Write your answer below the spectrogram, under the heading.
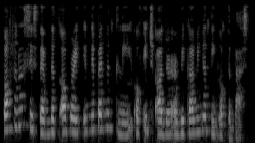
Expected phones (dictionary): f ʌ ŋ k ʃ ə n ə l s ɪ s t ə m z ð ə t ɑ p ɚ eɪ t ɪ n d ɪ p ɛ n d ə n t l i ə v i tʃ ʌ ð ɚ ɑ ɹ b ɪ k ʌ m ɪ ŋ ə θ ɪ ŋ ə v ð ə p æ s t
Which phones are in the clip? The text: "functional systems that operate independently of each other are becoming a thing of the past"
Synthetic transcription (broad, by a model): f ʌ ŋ k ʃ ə n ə l s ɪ s t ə m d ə t ɑ p ɚ eɪ t ɪ n d ɪ p ɛ n d ə n t l i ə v i tʃ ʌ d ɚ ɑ ɹ b ɪ k ʌ m ɪ ŋ ə t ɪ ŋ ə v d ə p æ s t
